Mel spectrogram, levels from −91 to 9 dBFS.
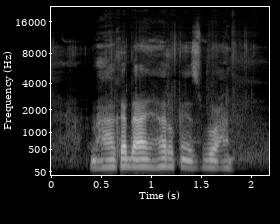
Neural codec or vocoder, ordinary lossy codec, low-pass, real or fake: none; none; none; real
